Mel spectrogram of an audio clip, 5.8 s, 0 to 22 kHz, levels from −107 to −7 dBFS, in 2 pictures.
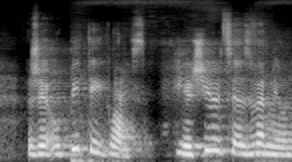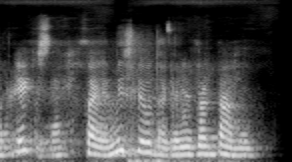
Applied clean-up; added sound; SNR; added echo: neural mask model Resemble Enhance denoiser.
